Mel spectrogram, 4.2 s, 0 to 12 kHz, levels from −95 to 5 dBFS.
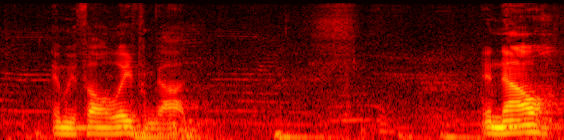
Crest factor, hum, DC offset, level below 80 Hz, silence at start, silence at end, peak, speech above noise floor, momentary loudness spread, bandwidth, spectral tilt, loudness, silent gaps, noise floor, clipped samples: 20 dB; none; under 0.1%; -50 dBFS; 0.05 s; 0 s; -16 dBFS; 25 dB; 25 LU; 11.5 kHz; -7 dB/octave; -33 LUFS; none; -56 dBFS; under 0.1%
